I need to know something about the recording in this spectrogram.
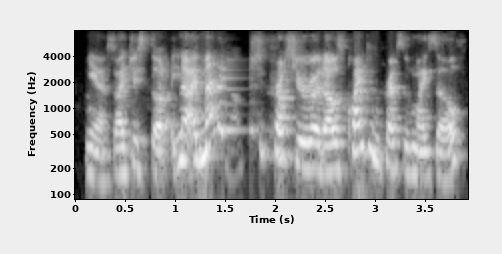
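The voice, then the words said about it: London English accent. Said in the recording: “So where's your accent from?" And I go, "London.”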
